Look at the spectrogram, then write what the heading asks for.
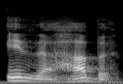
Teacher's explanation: با حروف قلقلہ سے ہے، ساکن خوب واضح کرنا ہے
